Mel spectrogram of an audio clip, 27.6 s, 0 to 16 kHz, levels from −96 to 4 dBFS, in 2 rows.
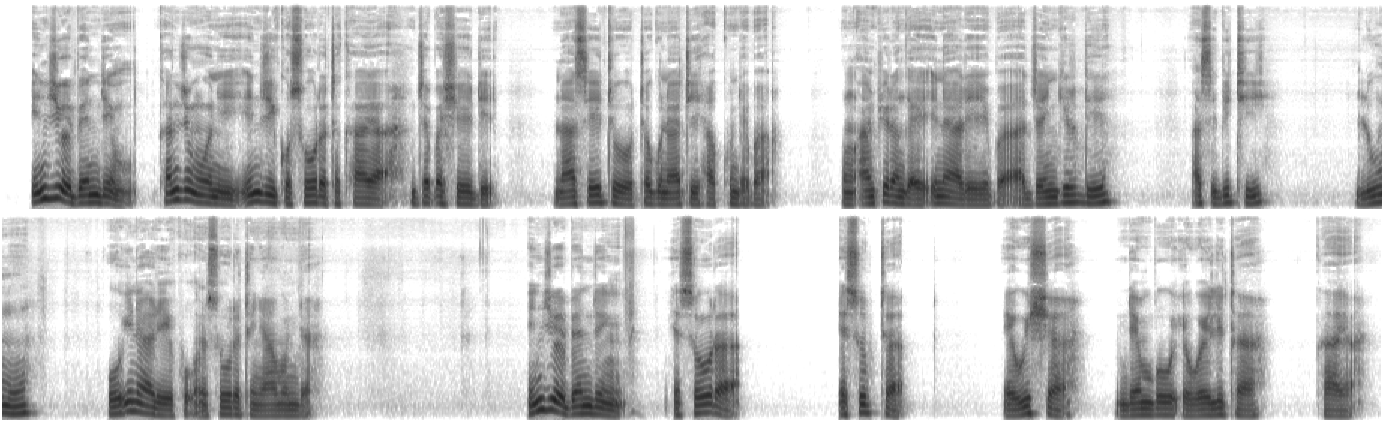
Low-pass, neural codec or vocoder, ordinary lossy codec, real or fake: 14.4 kHz; none; none; real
